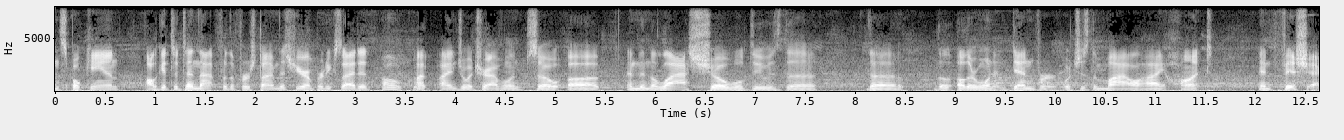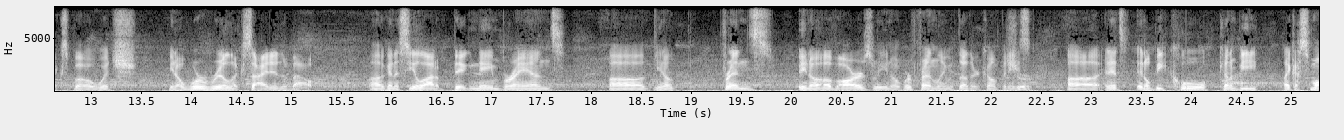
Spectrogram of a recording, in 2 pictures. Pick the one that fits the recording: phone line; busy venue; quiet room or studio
busy venue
